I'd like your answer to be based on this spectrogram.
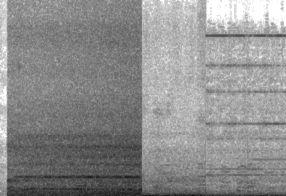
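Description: Steady loud rumble and hum of a train interior in motion, with a sudden shift in tone partway through as the carriage noise changes.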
